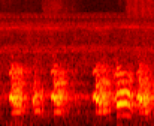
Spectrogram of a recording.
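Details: Dogs treeing raccoons on a slick, steep hillside; a short burst of a few loud barks with a pause between, ringing and slightly drawn out.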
